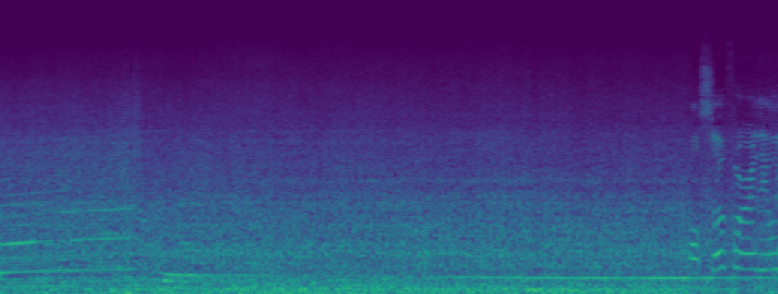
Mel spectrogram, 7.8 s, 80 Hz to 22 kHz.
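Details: Ferrari 355 V8 during inspection: deep rev with road-like rumble falling back smoothly to idle, no knocks or rattles, not missing; sounds totally normal.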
